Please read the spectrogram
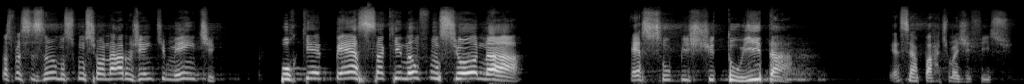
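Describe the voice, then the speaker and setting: A man's voice: extremely high pitch, animated, takes it slowly, fairly bright tone. A Brazilian man preaching a sermon as pastor, rousing and calling out to his congregation, while he has a bad cold. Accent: Brazilian Portuguese.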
